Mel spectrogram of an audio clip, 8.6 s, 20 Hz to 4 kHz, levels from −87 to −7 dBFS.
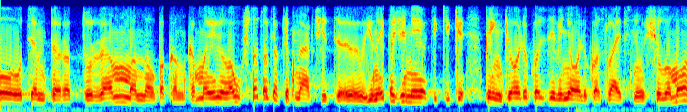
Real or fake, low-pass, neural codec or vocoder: real; 3.6 kHz; none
